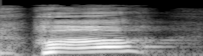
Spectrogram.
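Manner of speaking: "Huh?" pitched very high, like a question. Retold or imitated. Frightened woman ending her plea, high questioning "Huh?". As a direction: tack on a high, querying "Huh?" in the old woman's voice. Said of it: "Like a question".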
